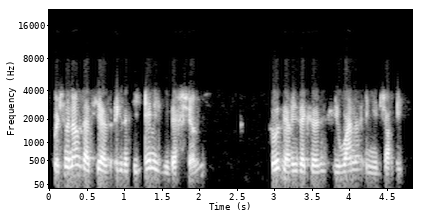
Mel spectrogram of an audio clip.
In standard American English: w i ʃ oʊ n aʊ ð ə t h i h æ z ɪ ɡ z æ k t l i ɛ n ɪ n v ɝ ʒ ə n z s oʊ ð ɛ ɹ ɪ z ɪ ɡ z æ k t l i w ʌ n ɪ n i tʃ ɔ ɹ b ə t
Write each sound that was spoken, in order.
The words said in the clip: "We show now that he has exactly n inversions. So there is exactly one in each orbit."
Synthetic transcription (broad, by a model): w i s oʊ n aʊ ð ə t h i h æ z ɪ ɡ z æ k t l i ɛ n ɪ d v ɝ ʃ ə n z s oʊ ð ɛ ɹ ɪ z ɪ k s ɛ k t l i w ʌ n ɪ n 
